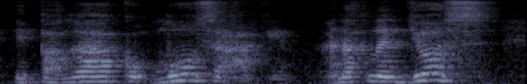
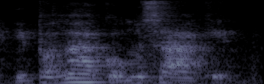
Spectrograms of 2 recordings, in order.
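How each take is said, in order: First: High, loud pleading; demon begging Jesus. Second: Said in the usual way. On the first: Acted. Demon pleading with Jesus not to torment it, high and loud. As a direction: beg desperately. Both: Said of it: "sabi niya".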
